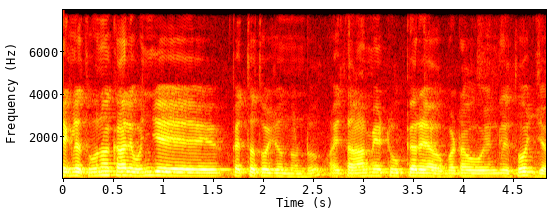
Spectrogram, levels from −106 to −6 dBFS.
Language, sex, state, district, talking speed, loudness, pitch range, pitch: Tulu, male, Karnataka, Dakshina Kannada, 200 wpm, -17 LUFS, 140-160 Hz, 150 Hz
